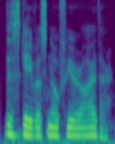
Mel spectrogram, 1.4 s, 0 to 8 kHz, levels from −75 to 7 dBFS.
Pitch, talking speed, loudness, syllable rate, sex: 120 Hz, 250 wpm, -15 LUFS, 5.3 syllables/s, male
